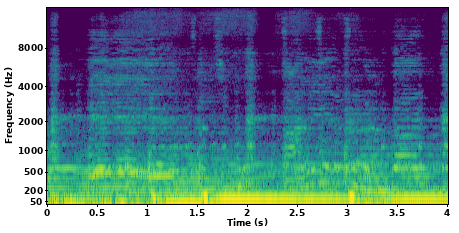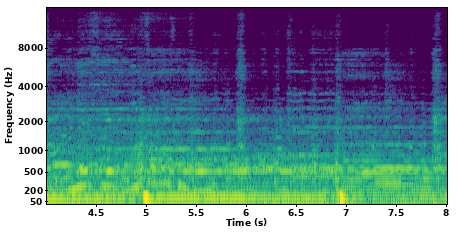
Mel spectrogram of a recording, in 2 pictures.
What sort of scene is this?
car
